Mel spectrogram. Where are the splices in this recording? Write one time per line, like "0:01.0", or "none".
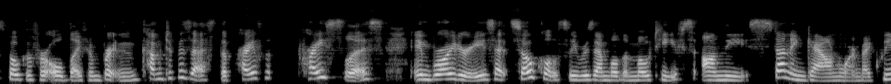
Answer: none

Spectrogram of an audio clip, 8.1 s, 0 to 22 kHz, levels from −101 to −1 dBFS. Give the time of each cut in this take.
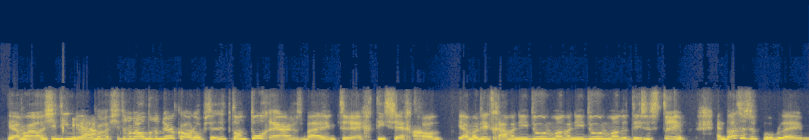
0:02.3
0:03.4
0:04.5
0:05.6

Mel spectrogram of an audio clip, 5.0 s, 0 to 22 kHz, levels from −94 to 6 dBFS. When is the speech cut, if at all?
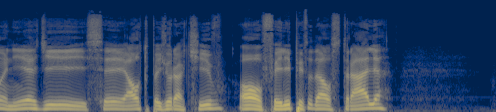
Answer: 0:02.3
0:03.1

